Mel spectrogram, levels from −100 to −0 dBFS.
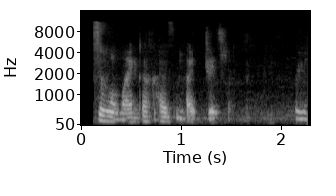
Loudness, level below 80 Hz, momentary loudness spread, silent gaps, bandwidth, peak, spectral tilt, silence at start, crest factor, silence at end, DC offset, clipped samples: -38 LUFS; under -90 dBFS; 8 LU; none; 11.5 kHz; -22 dBFS; -6.5 dB/octave; 0.15 s; 16 dB; 0 s; under 0.1%; under 0.1%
